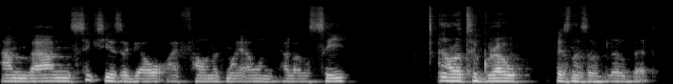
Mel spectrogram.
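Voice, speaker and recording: With a slight German accent, a man speaks at a moderate pace in a fairly high pitch, his dark, mellow tone somewhat breathy and his intonation monotone and flat. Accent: German, subtle. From Germany. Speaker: software developer and business founder. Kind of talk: interview podcast.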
